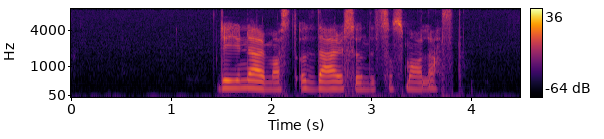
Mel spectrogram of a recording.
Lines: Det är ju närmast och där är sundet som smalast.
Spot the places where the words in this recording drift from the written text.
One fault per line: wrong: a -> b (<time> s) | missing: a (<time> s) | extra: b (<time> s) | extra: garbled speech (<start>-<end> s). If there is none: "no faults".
no faults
